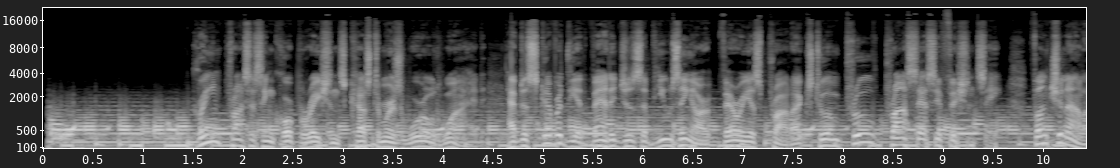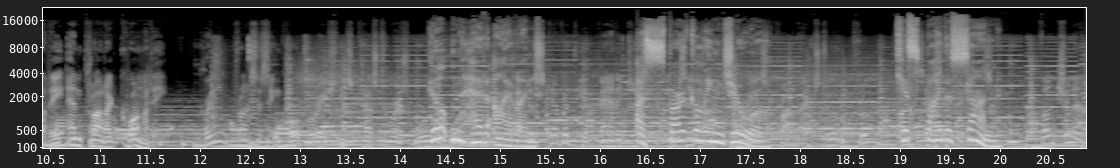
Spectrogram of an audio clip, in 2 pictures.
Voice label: narration; Narration Demo

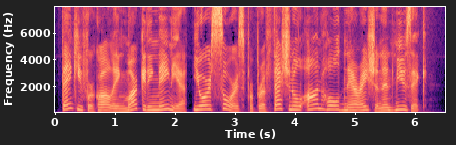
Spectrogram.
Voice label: on hold, female voice

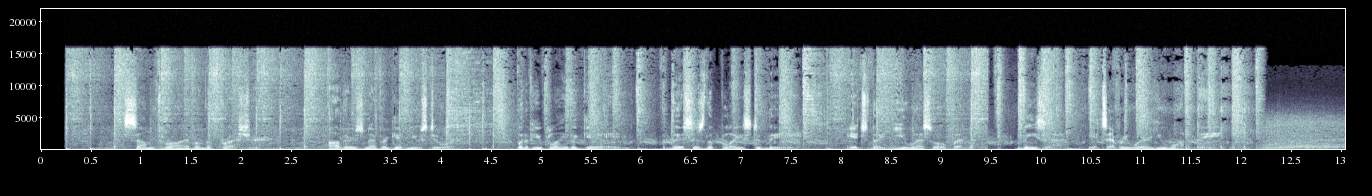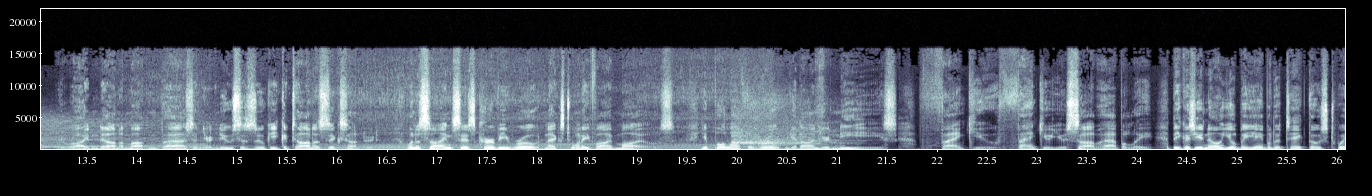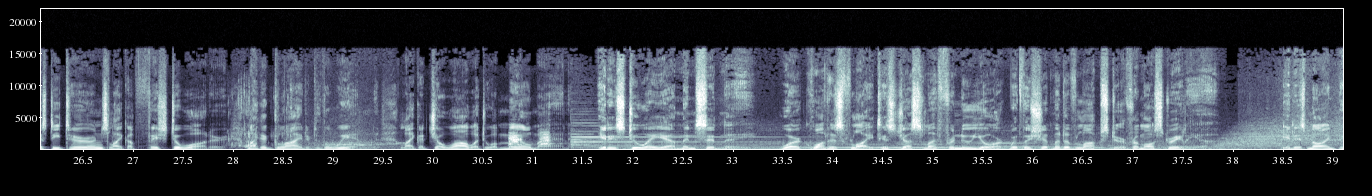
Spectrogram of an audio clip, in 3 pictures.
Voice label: comm, male voice talent

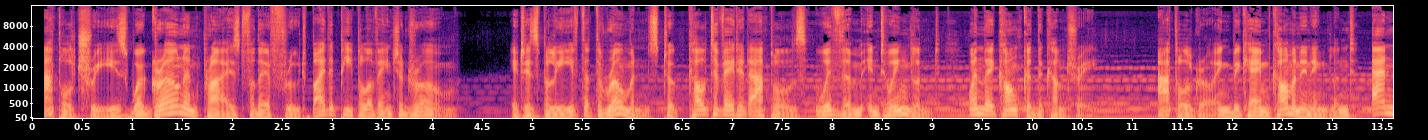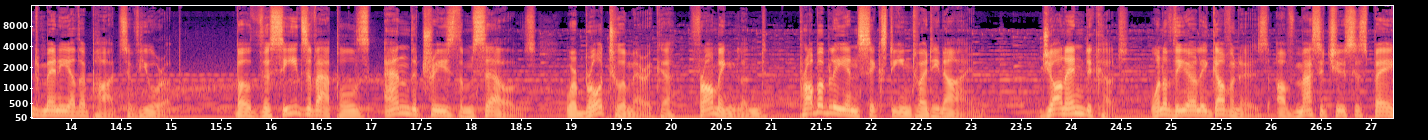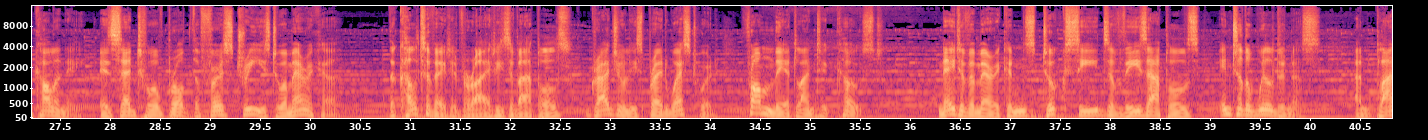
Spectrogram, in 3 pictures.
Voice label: irish

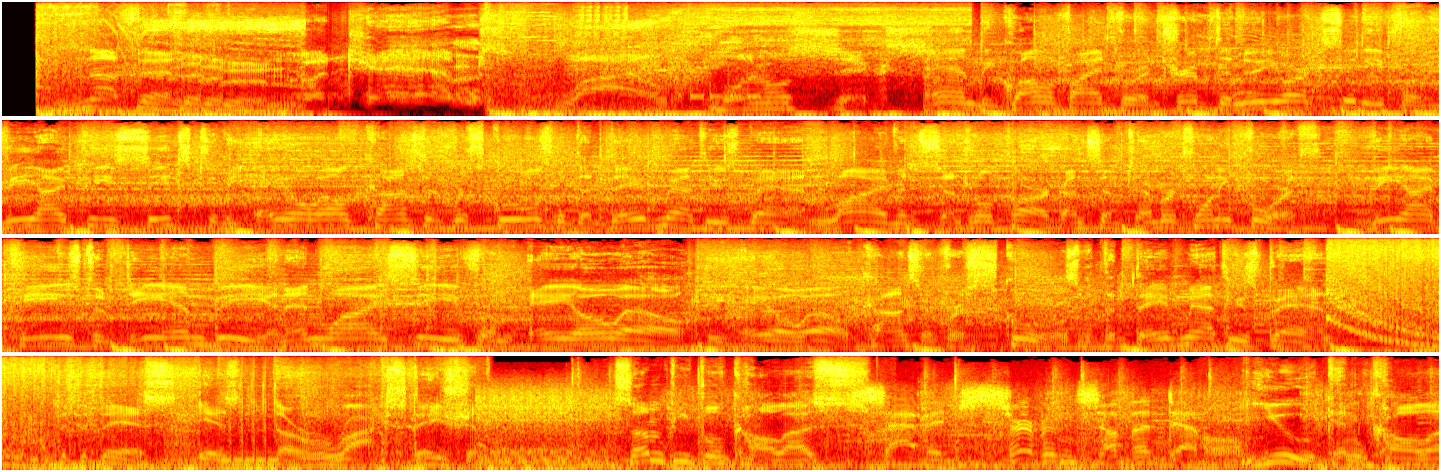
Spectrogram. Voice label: imaging, male voice talent

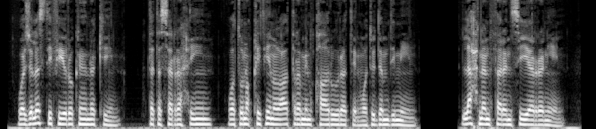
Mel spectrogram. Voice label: Arabic

